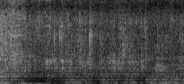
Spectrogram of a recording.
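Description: Household toilet flushing with the water supply shut off, a steady close rushing and gurgling wash of water lasting the whole moment, no voices.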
